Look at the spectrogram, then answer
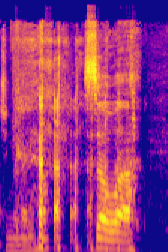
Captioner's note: laughter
